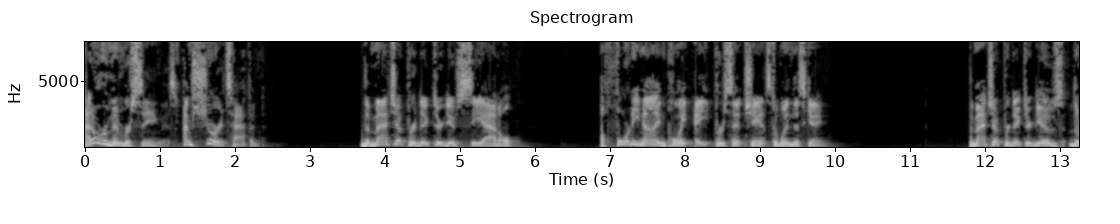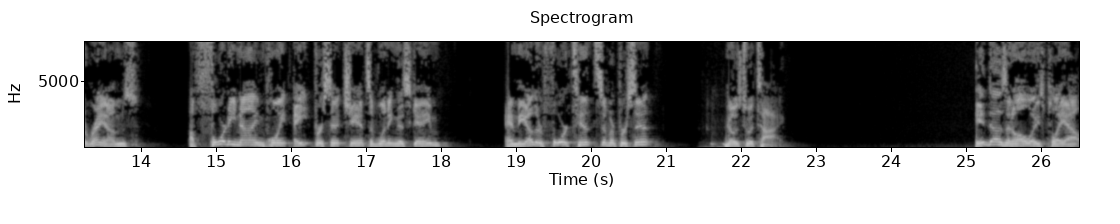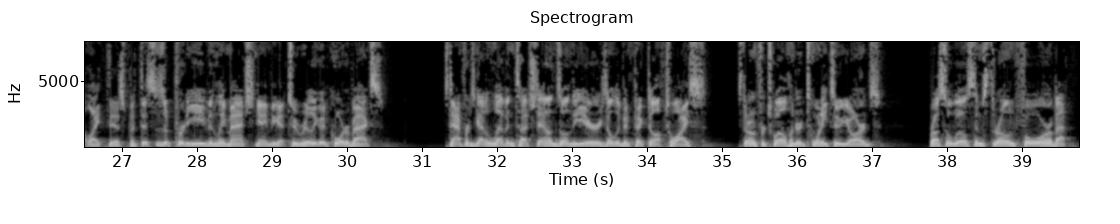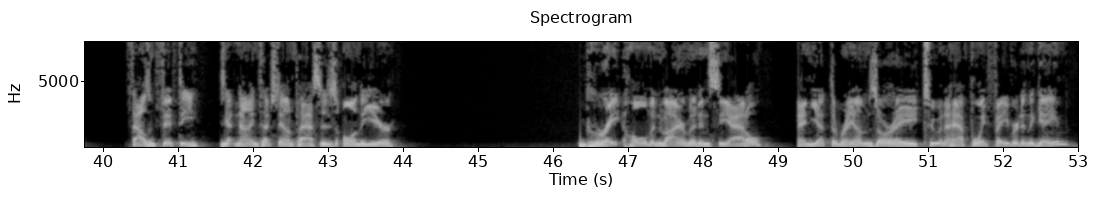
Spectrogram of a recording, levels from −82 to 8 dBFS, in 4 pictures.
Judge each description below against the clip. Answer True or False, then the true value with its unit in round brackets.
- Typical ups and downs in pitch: True (4.2 semitones)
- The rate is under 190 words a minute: True (135 wpm)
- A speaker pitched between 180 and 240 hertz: False (145 Hz)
